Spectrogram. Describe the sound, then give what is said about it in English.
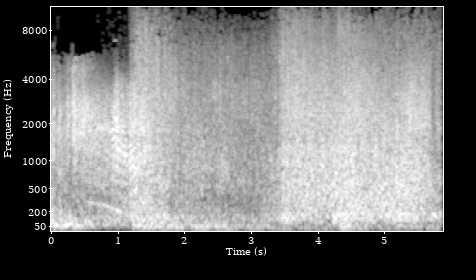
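Naval guns fire as British ships open fire on the French fleet, making heavy, continuous rumbling booms. The blasts merge into a dense, loud roar without clearly separate shots. “The French reject all proposals. The British open fire.”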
